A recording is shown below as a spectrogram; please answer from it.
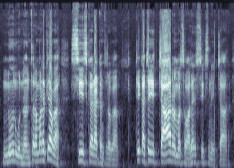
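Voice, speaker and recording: A man with a noticeably high voice teaches an exam grammar lesson. He keeps quizzing his listeners and repeats each example word, stretching some out slowly to show how they should sound. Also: lively intonation. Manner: drags out words slowly to show pronunciation.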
